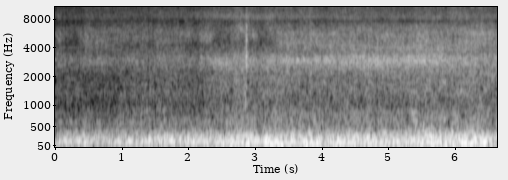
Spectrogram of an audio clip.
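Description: Strong wind of about 80 miles per hour roars steadily past the microphone during a derecho storm, a loud, unbroken buffeting rush that swells slightly toward the end.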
